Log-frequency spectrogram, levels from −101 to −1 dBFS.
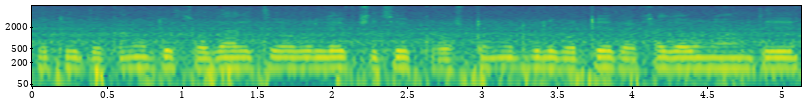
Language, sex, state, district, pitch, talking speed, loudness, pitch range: Odia, male, Odisha, Sambalpur, 140 Hz, 115 wpm, -15 LUFS, 135-145 Hz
